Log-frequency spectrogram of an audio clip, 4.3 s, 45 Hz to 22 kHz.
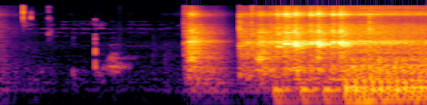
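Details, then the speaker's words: Bajaj Pulsar 180 after starting and pickup/rpm problem traced to faulty CDI, old carburetor and coil refitted: short starter whir, pause, then engine fires promptly and runs at a steady, slightly fast idle around 1000 rpm without misfires. "तो देखिए। आप समझ गए, यह यह चालू है। तो आरपीएम थोड़ा सा और हाँ।"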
